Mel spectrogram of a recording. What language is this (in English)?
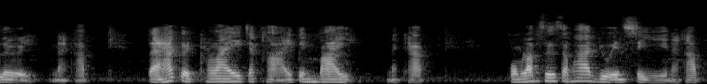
Thai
